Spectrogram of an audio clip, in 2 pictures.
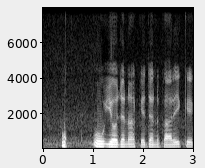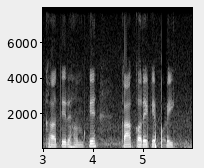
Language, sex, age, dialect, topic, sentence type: Bhojpuri, male, 60-100, Northern, banking, question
